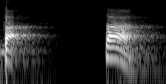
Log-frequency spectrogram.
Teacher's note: Punggung ujung lidah bertemu dengan pangkal dari gigi seri yang atas. · seri atas atau tempat tumbuhnya gigi seri ya ujung lidah dan yang lebih tepatnya adalah punggung ujung lidah ya Punggung ujung lidah bertemu dengan pangkal dari Gigi Sari yang atas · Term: huruf ta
